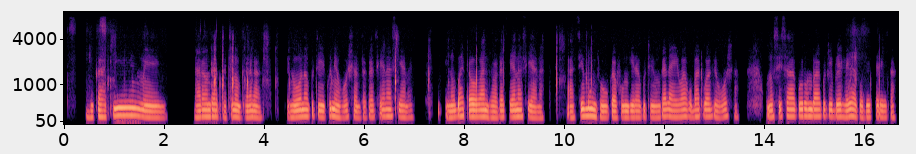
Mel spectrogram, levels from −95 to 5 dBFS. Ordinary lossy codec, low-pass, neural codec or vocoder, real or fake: Opus, 64 kbps; 7.2 kHz; none; real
